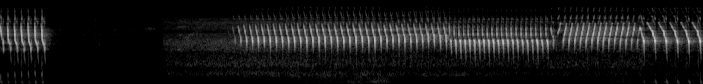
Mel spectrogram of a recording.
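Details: Canary delivering a long rolling 'gacor' song used as a prompt for other canaries, 21 April 2022: a short trill, a brief pause, then a sustained rapid buzzy roll with stepwise pitch changes.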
